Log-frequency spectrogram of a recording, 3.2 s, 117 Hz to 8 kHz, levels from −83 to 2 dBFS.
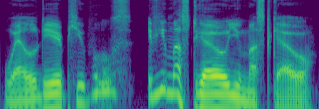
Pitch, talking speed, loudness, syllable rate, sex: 130 Hz, 190 wpm, -17 LUFS, 3.7 syllables/s, male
